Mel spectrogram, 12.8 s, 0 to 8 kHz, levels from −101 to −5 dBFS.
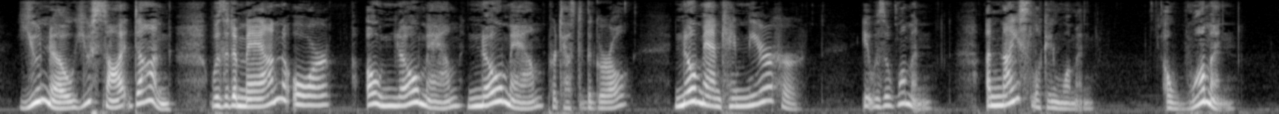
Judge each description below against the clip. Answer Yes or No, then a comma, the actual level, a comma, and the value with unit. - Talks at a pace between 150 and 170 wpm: Yes, average, 165 wpm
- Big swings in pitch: Yes, wide, 7.7 semitones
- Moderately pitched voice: No, high, 220 Hz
